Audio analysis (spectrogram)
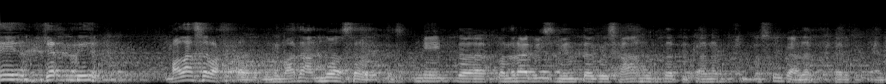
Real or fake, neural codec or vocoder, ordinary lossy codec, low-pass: fake; codec, 16 kHz, 1.1 kbps, Voila-Tokenizer; none; 7.2 kHz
